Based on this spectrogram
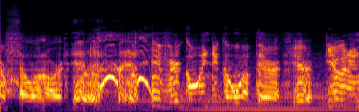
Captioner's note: coughs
